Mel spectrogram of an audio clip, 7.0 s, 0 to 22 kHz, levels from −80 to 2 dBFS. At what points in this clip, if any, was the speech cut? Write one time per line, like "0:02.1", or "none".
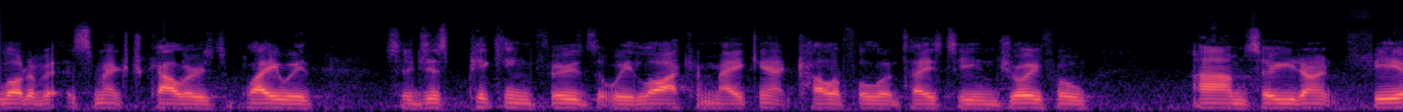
none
